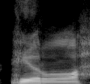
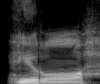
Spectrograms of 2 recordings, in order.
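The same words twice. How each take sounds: The two takes are said the same way.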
